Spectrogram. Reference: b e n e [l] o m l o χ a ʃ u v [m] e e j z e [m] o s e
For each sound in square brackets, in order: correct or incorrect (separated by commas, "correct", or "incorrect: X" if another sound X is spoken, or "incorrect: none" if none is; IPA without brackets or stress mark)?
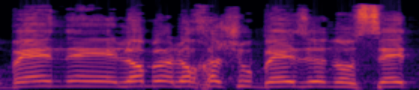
correct, incorrect: b, incorrect: n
